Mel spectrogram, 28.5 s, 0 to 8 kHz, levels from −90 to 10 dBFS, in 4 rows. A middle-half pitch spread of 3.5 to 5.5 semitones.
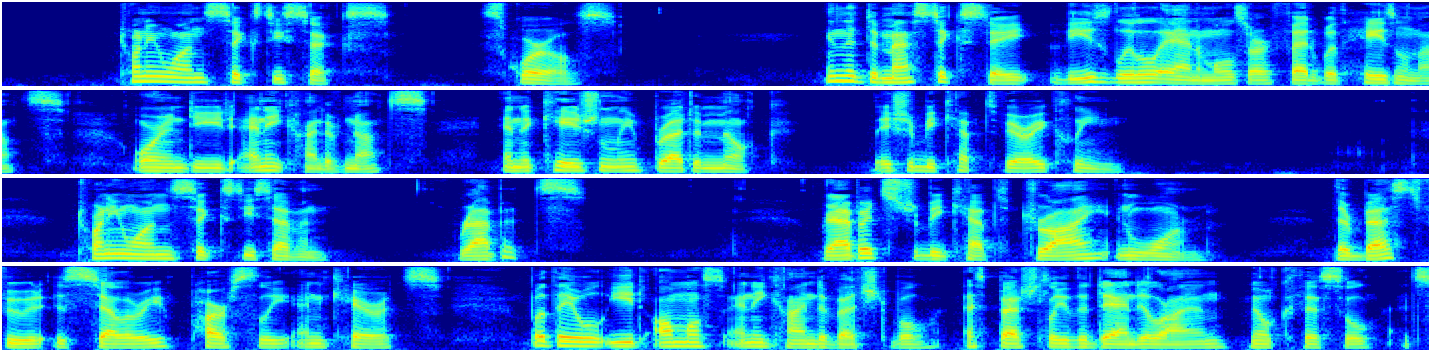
Yes: average, 3.9 semitones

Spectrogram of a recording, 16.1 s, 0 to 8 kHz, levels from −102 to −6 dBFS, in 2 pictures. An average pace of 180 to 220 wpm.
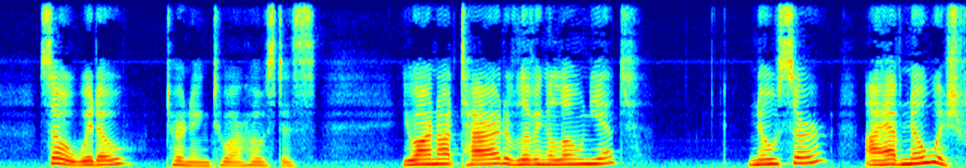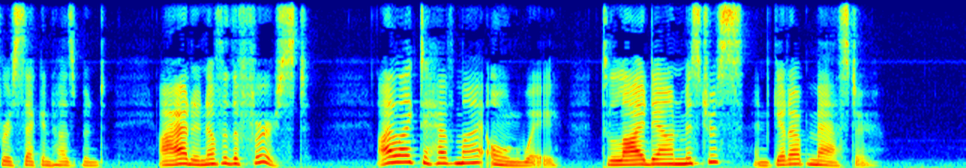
No: average, 170 wpm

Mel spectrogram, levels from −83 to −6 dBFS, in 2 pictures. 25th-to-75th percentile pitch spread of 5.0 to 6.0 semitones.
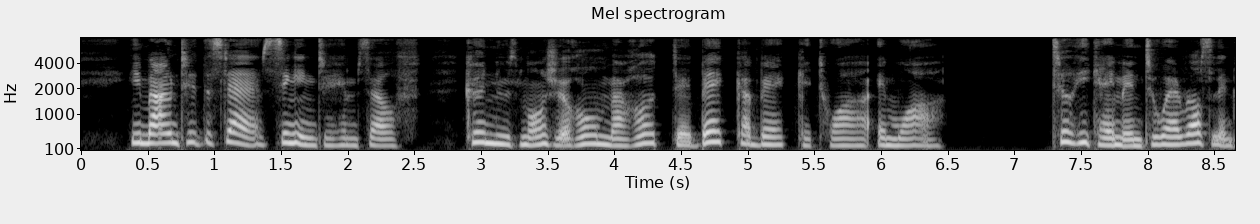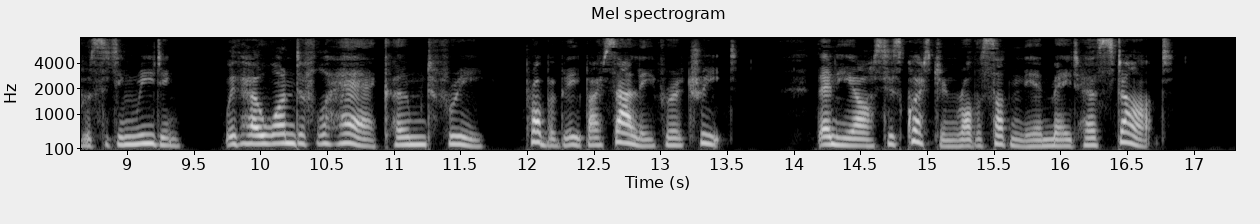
No: average, 4.5 semitones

